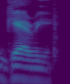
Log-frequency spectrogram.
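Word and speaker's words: Gerry: Que não é bem Jerry, isto é uma história curiosa. Eles, o nome dele é Elbridge Gary, pronuncia-se Gary. Uh, mas pronto, com o passar do tempo ficou Jerry, vamos em frente.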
